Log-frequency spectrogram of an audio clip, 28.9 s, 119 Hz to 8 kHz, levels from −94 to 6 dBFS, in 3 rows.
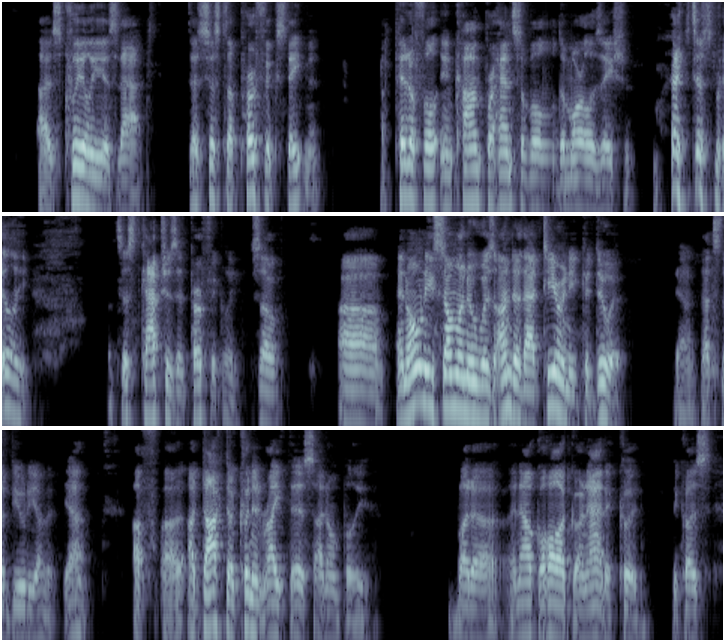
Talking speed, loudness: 125 wpm, -25 LUFS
